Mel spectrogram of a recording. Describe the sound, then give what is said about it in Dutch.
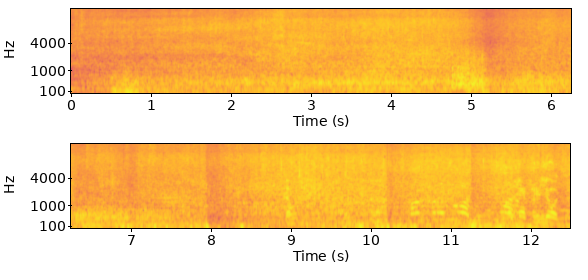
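Steady engine drone of small boats carrying evacuated residents through deep floodwater with oil floating on it, a loud continuous rumble mixed with rushing, wind-like noise throughout. “Het ene na het andere bootje vaart langs.”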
